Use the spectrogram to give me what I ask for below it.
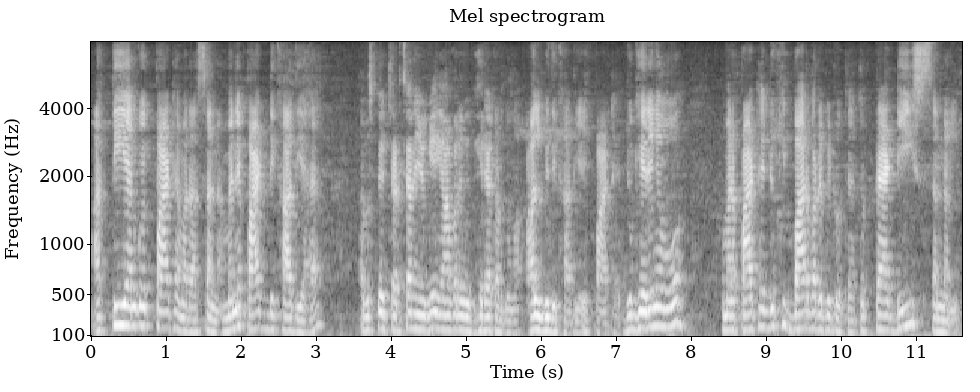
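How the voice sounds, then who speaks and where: A man teaching English reading in Hindi, asking questions and answering them himself, slowing down to sound out words and vowels. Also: on the high side, a bit bright. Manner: explains step by step, asks and answers his own questions. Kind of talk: spoken lesson on reading English.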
